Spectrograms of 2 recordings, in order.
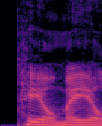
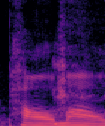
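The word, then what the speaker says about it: Pall Mall: an avid smoker uh pale male or paul mall depending on how you pronounce it non-filter but he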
